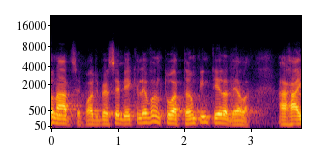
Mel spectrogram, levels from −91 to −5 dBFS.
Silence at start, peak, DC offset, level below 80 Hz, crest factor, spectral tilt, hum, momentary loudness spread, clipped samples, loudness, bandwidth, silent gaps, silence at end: 0 s; 0 dBFS; under 0.1%; -58 dBFS; 18 dB; -7.5 dB/octave; none; 7 LU; under 0.1%; -20 LUFS; 7.8 kHz; none; 0 s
